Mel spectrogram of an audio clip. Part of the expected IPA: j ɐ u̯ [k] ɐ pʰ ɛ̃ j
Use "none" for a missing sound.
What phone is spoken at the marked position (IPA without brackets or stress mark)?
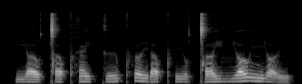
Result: ǀ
